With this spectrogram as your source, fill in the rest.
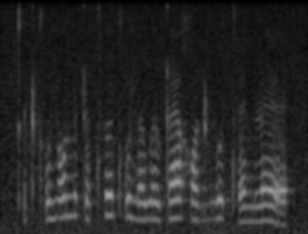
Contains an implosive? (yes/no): no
